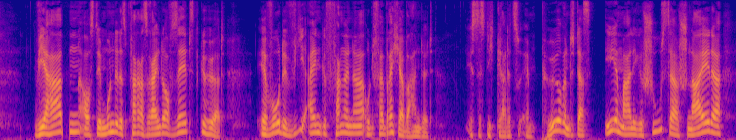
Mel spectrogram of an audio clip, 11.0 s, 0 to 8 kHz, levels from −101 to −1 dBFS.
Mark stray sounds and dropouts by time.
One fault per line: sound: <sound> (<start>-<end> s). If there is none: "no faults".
sound: dropout (0.9-1.0 s)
